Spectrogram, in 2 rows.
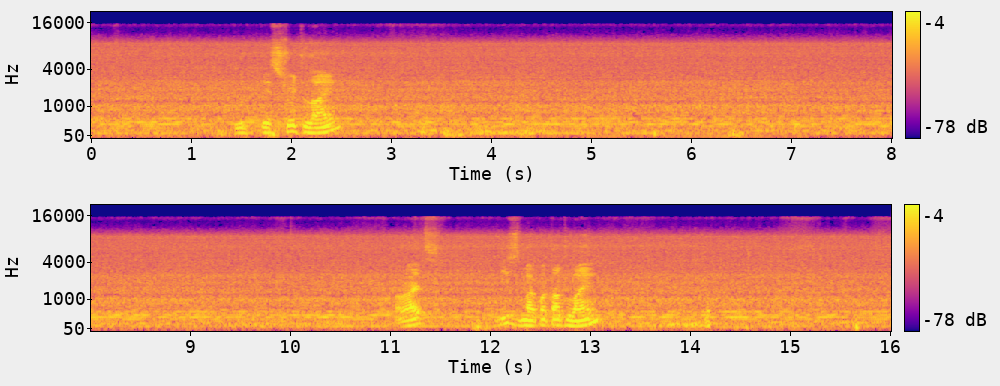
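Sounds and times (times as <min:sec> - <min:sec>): fan-like hum and hiss: 0:00.0 - 0:16.0.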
